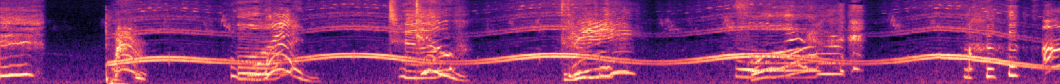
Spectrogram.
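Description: A siren-like whistling tone that slowly wavers up and down in pitch, played as a sound effect while the ball swings around the bar. Excited puppet voices call out over it several times.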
